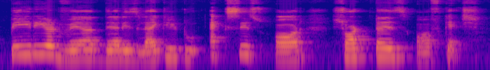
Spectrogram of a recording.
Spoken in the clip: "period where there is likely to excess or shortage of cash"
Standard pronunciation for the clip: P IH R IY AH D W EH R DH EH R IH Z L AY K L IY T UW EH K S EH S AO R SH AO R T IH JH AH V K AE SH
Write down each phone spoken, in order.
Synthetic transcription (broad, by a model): P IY R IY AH D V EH R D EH R IH Z L AY K L IY T UW EH K S EH S AO R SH AO R T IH Z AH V K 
